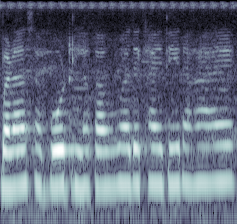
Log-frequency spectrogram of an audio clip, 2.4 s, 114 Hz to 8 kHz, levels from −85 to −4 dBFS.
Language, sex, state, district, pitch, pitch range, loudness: Hindi, female, Chhattisgarh, Raigarh, 240 Hz, 230-240 Hz, -17 LUFS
